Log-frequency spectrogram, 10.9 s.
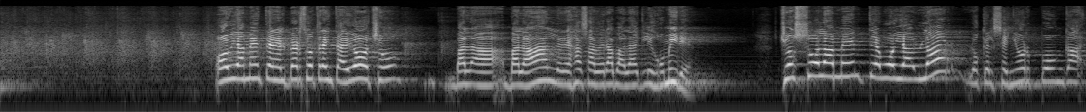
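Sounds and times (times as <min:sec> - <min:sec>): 
audience clapping: 0:00.0 - 0:03.2
speech: 0:02.2 - 0:07.0, 0:07.8 - 0:10.8.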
